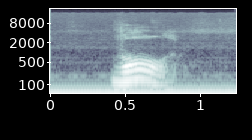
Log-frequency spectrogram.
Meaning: wool
- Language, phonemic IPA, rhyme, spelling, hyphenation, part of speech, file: Dutch, /ʋɔl/, -ɔl, wol, wol, noun, Nl-wol.ogg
